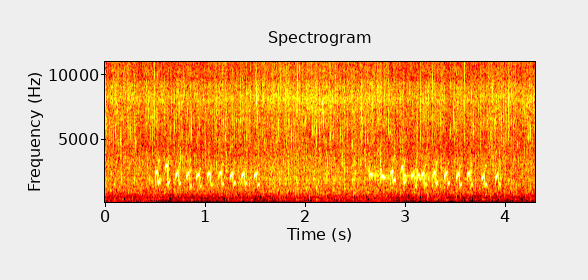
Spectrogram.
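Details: Sooty-headed bulbul calling a rival, giving two rapid series of bright chattering notes, each about a second long, with a pause between them and steady hiss behind.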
